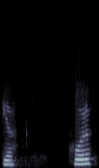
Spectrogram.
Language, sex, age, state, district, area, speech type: Punjabi, female, 30-45, Punjab, Tarn Taran, urban, conversation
